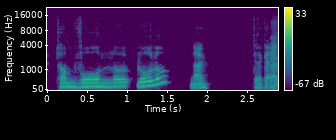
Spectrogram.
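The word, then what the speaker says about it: Vaughan-Lawlor: It's going to be me not pronouncing things correctly. Tom Vaughan-Lawler? No. Did I get that right or wrong? No, that was right. Tom Vaughan-Lawler.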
